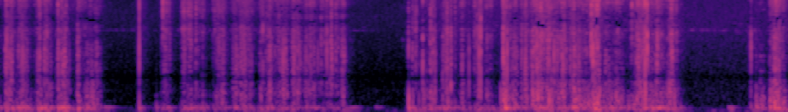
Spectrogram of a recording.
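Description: A pink heart-shaped konjac face sponge is scratched and tapped with long nails across its porous surface, giving dense bursts of soft, low, crackly scraping and tapping. The sound pauses briefly around one and a half, three and a half, and seven seconds, then resumes.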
